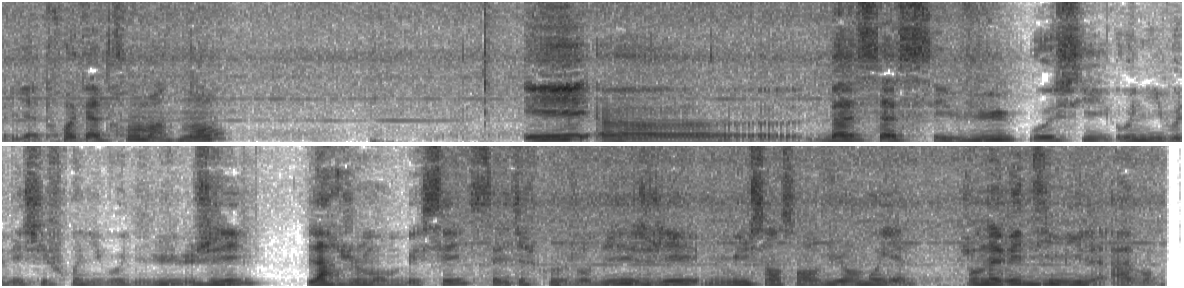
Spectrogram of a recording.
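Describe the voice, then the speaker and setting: Chatty woman vlogging, mellow voice. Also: mid-range voice. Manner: chatty, frank, many fillers and restarts. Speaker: spiritual YouTuber. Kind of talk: casual talking-to-camera monologue. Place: home, vacuum cleaner running nearby.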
